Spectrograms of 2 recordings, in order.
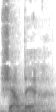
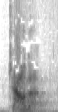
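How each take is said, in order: First: It is said with a French accent. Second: It is said with a Boston accent. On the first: "And the Frenchman says" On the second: "And the nephew of Quimby says"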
